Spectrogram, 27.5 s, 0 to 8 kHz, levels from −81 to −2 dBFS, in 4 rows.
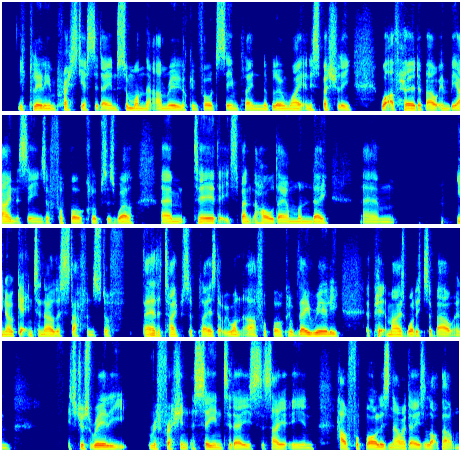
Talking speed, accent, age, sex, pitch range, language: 200 wpm, British, 20-39, male, 105-115 Hz, English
